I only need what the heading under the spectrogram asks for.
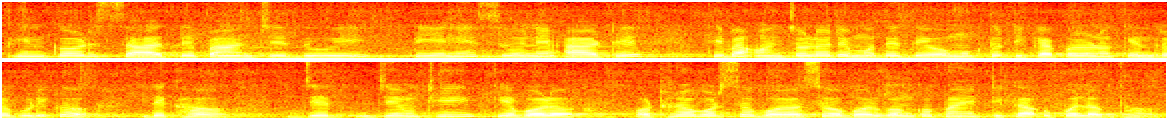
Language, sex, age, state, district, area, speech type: Odia, female, 18-30, Odisha, Boudh, rural, read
